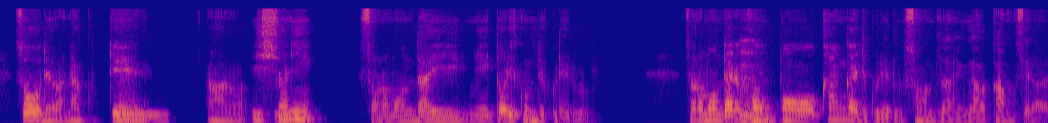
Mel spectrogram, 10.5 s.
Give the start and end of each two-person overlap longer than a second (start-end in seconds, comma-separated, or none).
none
